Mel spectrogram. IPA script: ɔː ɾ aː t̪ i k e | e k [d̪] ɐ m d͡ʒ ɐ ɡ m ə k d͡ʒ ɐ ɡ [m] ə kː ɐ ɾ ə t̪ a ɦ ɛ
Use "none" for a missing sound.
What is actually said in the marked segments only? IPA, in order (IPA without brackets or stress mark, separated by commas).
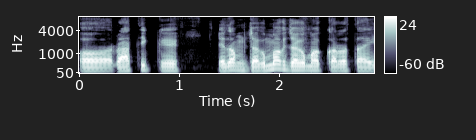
d̪, m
